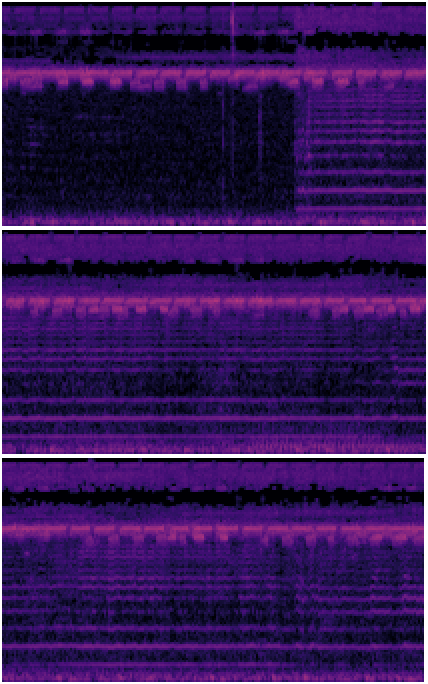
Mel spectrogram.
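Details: Honey bee working flowers during pollination in Siosar, Karo, North Sumatra, Indonesia; after three seconds a steady, rich buzzing drone begins and holds to the end, with wind noise below and a rapid high chirping insect chorus above.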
